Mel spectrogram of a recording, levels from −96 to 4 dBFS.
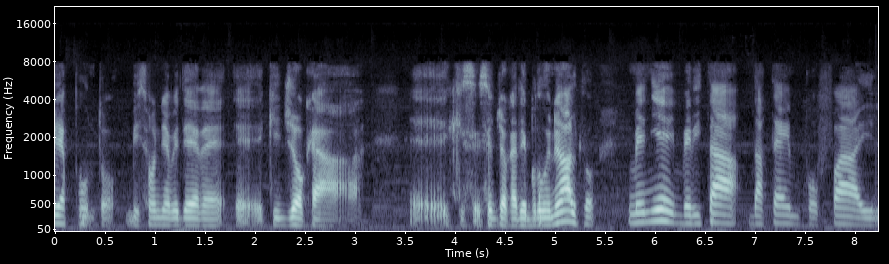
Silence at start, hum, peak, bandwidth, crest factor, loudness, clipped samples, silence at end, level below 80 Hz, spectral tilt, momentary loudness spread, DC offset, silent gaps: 0 s; none; -2 dBFS; 8.4 kHz; 20 dB; -22 LUFS; under 0.1%; 0 s; -58 dBFS; -4.5 dB/octave; 15 LU; under 0.1%; none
